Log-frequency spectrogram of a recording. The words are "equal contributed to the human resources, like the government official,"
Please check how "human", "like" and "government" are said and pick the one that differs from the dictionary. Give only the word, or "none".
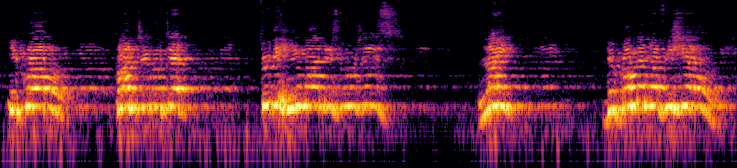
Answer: government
